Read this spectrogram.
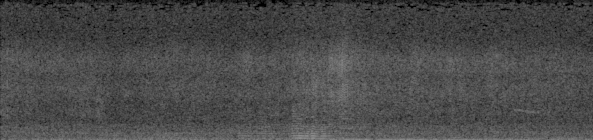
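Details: Honey bees, hungry in the cold and being fed, give a low droning buzz with a steady hum tone, rising briefly louder about halfway before settling back.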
